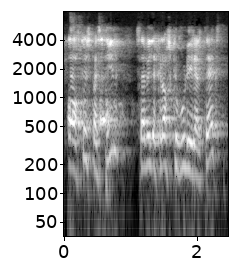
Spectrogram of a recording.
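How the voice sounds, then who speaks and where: A man's voice: high-pitched, expressive, fast talker, echoey room, muffled recording. A man teaching a biblical Hebrew grammar lesson online, patient and encouraging, asking his students questions. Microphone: webinar call audio.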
